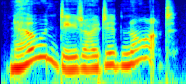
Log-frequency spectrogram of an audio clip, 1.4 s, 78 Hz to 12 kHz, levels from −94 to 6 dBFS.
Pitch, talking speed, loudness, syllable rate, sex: 260 Hz, 215 wpm, -15 LUFS, 4.8 syllables/s, female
